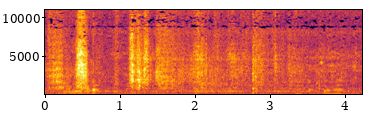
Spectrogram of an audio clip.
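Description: Baby macaques calling with short, shrill squeals: two loud ones about half a second in and just after a second, then fainter calls.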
